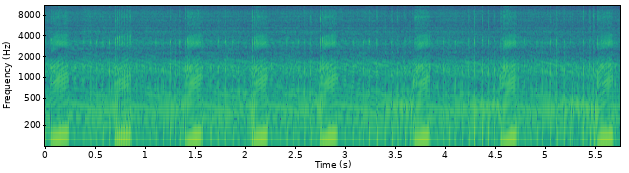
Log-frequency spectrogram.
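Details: Husqvarna 162 SE chainsaw revived after sitting for years, with a tampered muffler: crisp throttle blips, revs climbing cleanly and falling back to a steady idle; saw runs strong and even.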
